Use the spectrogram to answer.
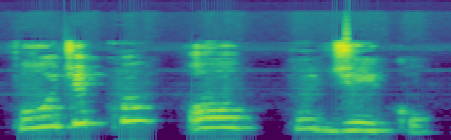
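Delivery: púdico with the stress first, pudico with the stress on di; stress contrast. Shown as a demonstration. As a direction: sound out púdico against pudico. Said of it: "a forma correta é pudico".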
